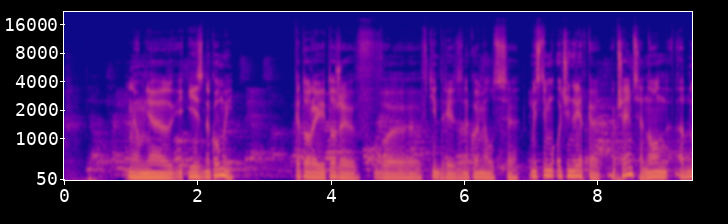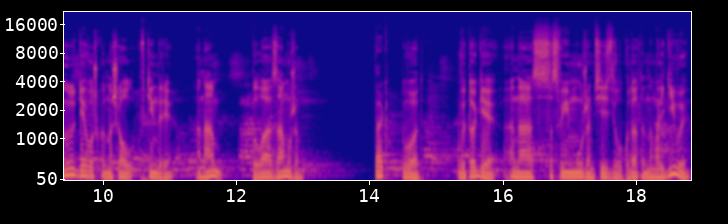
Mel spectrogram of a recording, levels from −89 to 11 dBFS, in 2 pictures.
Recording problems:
voice in the background; noticeable; throughout; 15 dB below the speech

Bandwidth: 18.5 kHz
